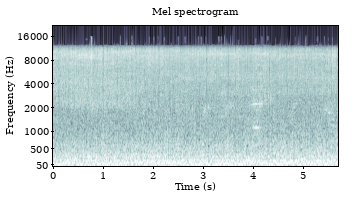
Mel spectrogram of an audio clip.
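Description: Steady loud low rumble inside the cabin of a Boeing 737-700 on approach, from a window seat over the wing: the jet engines and the rush of air past the fuselage and the extended flaps.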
